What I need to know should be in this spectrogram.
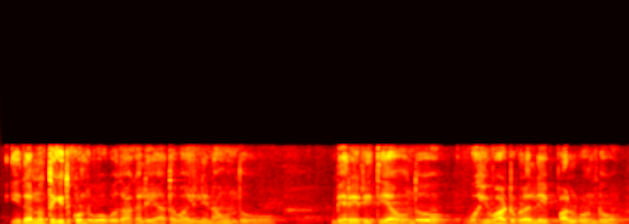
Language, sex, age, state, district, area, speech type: Kannada, male, 18-30, Karnataka, Bangalore Rural, rural, spontaneous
